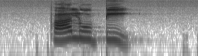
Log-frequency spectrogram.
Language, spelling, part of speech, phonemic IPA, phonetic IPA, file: Tamil, பாலூட்டி, noun, /pɑːluːʈːiː/, [päːluːʈːiː], Ta-பாலூட்டி.ogg
- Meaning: mammal (a vertebrate animal of the class Mammalia, characterized by being warm-blooded, having fur or hair and producing milk with which to feed their young)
